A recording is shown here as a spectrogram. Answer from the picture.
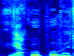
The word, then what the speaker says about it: Jakupovic: Wie Jakupovic? Ja. Ah ja, gut, dann habe ich das ja richtig ausgesprochen. Ja.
